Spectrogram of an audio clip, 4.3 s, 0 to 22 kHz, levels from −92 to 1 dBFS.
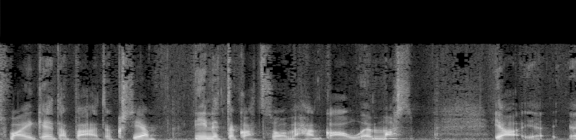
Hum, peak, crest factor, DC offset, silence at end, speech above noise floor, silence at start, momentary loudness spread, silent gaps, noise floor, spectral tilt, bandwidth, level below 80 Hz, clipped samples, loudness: none; -2 dBFS; 16 dB; under 0.1%; 0 s; 19 dB; 0 s; 12 LU; none; -37 dBFS; -4.5 dB/octave; 15.5 kHz; -56 dBFS; under 0.1%; -17 LUFS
